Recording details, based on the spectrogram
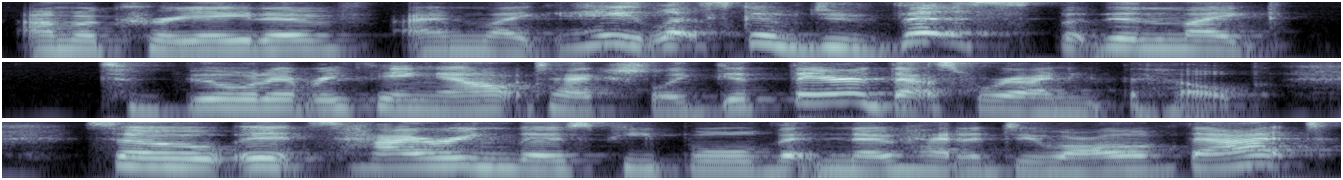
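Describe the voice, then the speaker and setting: A woman's voice: mid-range voice, moderate pace. A woman in her thirties answering interview questions in a casual, upbeat way and laughing readily. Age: 30s. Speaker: guest.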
